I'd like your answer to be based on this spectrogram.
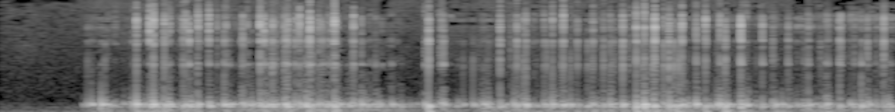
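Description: Long acrylic nails rapidly tap and scratch the sides of a glossy, hollow, empty red plastic cup with a raised woven pattern, placed upside-down over the mic. After a brief near-silent start, a dense stream of quick clicks and scrapes begins, each with a hollow, resonant boom and bright ticks on top. It continues unbroken to the end.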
